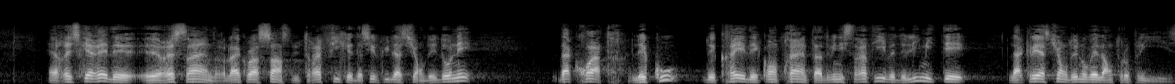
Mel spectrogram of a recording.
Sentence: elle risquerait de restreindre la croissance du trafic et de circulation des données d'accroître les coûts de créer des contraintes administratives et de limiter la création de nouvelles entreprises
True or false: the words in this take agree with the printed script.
true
